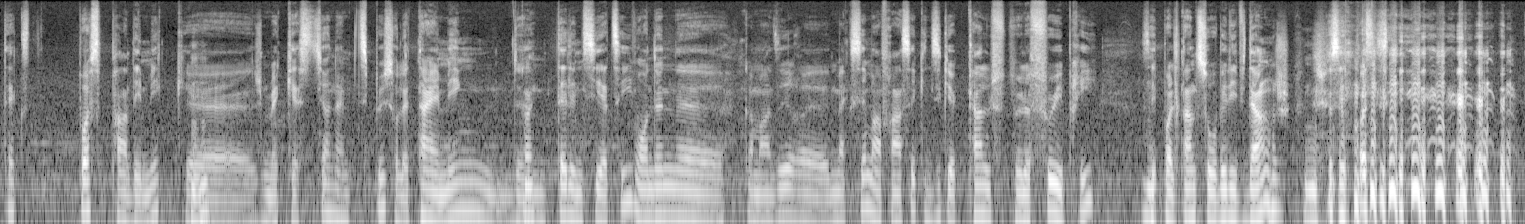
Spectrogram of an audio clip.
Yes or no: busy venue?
yes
